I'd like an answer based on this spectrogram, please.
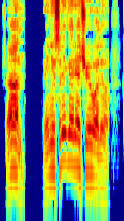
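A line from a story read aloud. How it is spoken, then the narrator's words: Shout through curtain. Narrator (Russian): крикнул Холт через занавеску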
